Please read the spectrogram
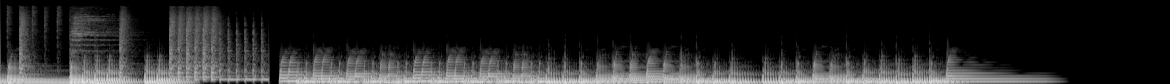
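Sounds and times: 
electric bass playing funk groove: 0.0 - 2.1, 3.0 - 10.0.

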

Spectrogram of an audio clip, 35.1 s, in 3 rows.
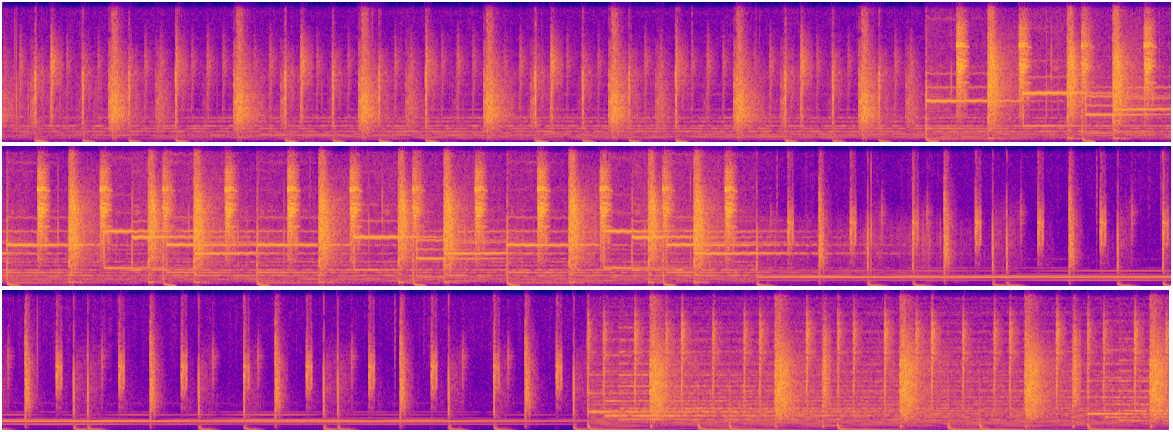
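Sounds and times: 
organic lo-fi drums: 0.0 - 35.0.

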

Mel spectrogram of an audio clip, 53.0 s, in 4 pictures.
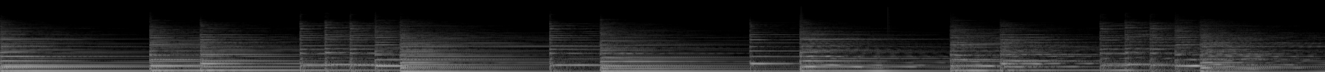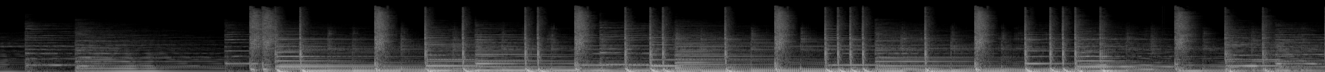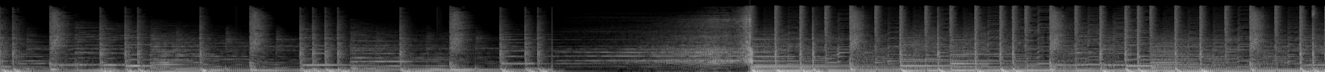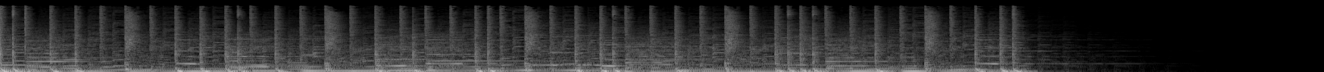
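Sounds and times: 
piano: 0.0 - 51.1.

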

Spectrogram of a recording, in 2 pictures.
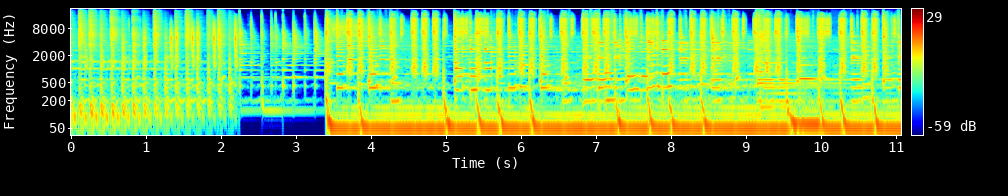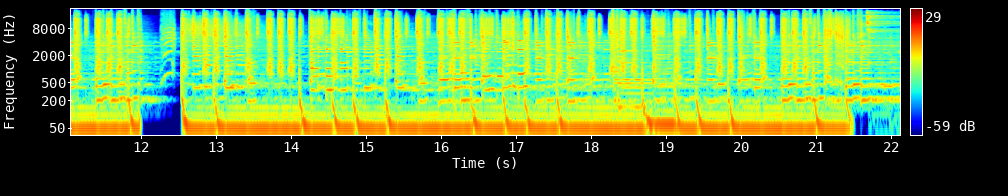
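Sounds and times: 
Arabic oud: 0.0 - 22.1.

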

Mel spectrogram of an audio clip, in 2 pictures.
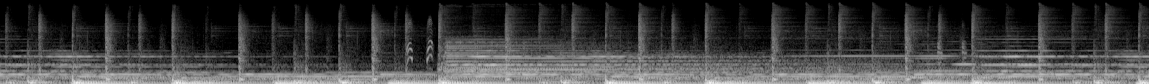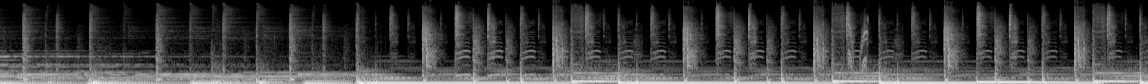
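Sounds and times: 
vinyl record: 0.0 - 22.9.

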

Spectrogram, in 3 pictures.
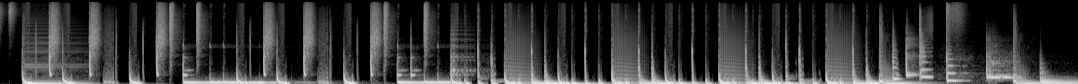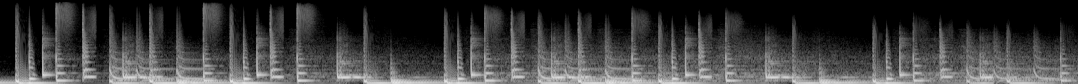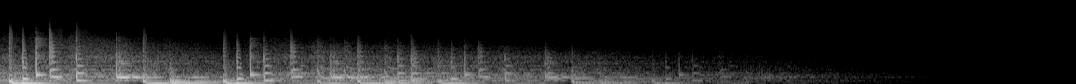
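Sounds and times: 
distorted beat: 0.0 - 10.4, 11.0 - 23.2.

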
